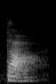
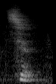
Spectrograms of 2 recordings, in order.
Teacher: La première lettre elle est bien dure, donc ta, et la deuxième, donc sur la deuxième syllabe, vous voyez le signe mou, donc ti.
